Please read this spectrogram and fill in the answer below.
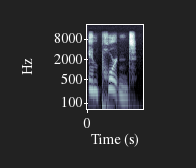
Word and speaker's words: important: Important. The second syllable is stressed.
